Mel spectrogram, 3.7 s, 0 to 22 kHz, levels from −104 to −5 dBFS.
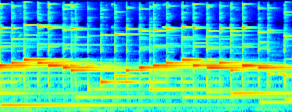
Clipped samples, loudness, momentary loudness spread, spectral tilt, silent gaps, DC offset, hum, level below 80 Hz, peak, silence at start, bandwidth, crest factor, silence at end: under 0.1%; -21 LUFS; 8 LU; 0 dB/octave; none; under 0.1%; none; -64 dBFS; -8 dBFS; 0 s; over 20 kHz; 14 dB; 0 s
